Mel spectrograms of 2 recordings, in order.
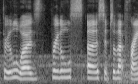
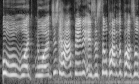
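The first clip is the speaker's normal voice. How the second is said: shocked; 9 semitones higher, 5 dB louder than usual. Real, not acted. Shocked at sudden killing.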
